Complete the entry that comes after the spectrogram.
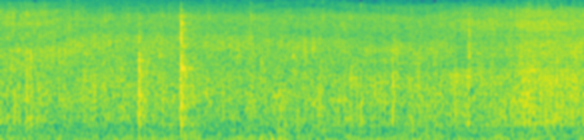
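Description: Onion and garlic fry with pork in a hot pan, a steady dense crackling sizzle throughout with occasional sharper pops, close and fairly loud.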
